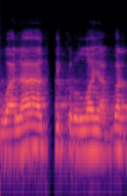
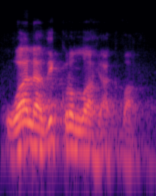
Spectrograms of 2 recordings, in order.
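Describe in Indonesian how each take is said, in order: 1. Vokal setelah l dibaca panjang. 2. Vokal setelah l dibaca pendek. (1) "Bukan panjang, bukan" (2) "ini pendek lamnya"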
